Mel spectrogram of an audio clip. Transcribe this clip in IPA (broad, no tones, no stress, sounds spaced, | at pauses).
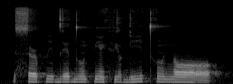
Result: s ə˞ p i d̪ ɪ d̪ ũ pʲ ɛ̃ fʲ ɔ ɡ ɾ i t̪ʰ ũ n ɔ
